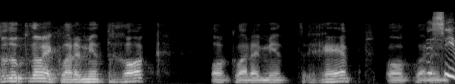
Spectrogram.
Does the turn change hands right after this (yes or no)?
yes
